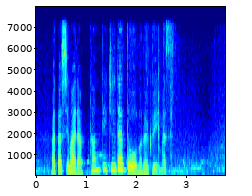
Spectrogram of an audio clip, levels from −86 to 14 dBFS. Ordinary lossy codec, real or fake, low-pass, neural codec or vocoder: none; fake; 7.2 kHz; codec, 16 kHz, 0.5 kbps, X-Codec, HuBERT features, trained on balanced general audio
